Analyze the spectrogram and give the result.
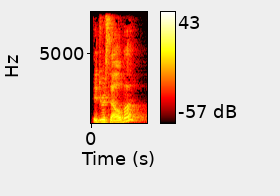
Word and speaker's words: Idris Elba: Idris Albers. – Idris Elba? – Albra.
